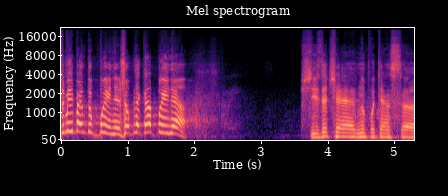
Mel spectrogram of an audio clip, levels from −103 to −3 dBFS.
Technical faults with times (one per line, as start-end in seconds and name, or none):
0.00-5.30 Opus voice compression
